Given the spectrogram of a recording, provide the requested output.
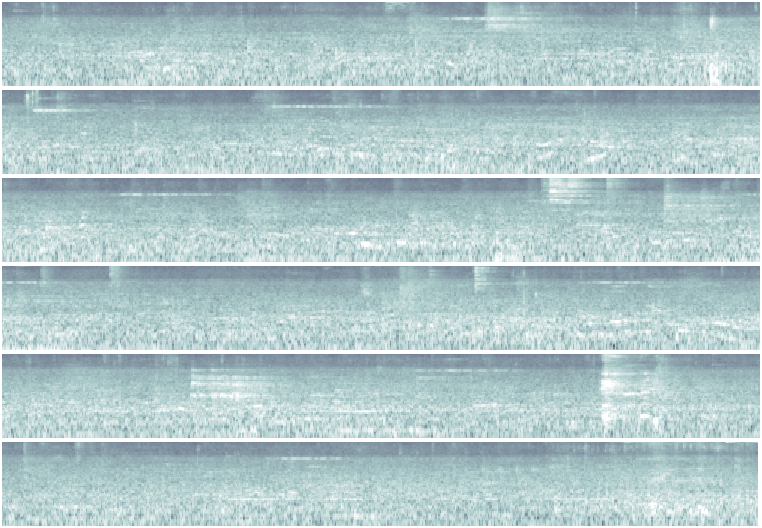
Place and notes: paris, centre pompidou, main hall
ambience in the huge main hall of the centre pompidou. a constant digital beep and steps and voices in the wide open glass wall and stone floor reverbing hall. at the end moving stairs to the first floor level.
international cityscapes - sociale ambiences and topographic field recordings
Paris, France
